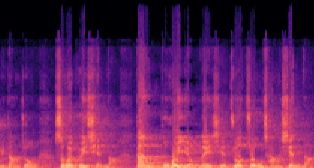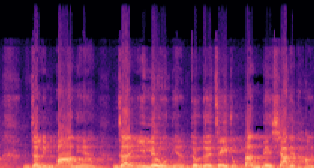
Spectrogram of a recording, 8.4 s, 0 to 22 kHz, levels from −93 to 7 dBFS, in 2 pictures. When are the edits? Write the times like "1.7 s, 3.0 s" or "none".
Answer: none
